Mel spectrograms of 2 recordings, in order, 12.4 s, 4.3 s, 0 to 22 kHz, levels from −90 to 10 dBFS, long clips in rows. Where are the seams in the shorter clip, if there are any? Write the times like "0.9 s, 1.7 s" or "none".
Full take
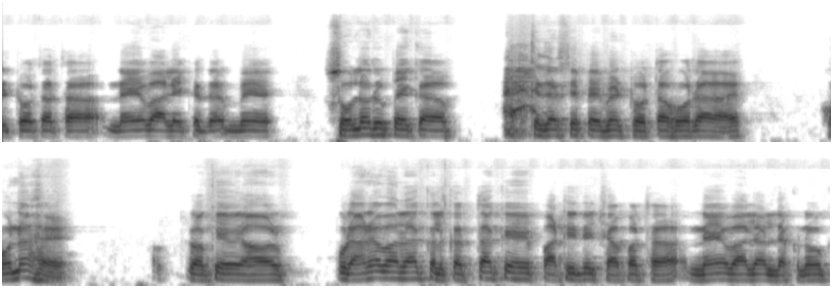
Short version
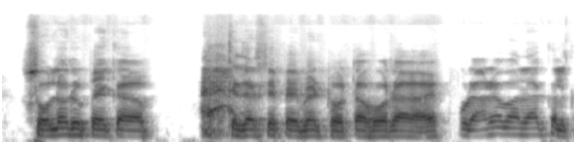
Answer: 3.4 s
